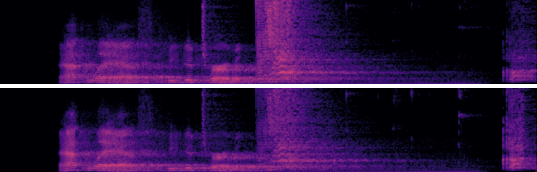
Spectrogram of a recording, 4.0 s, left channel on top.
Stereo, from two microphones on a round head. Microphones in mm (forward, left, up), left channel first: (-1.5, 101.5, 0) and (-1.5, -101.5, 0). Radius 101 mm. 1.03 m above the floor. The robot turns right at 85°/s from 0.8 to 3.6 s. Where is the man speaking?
35° right, 0.5 m; by 1.8 s 50° left, 0.5 m.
